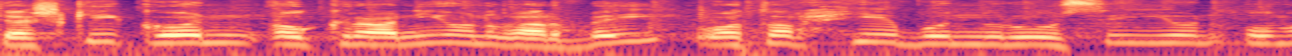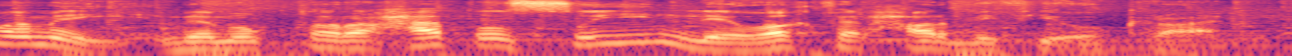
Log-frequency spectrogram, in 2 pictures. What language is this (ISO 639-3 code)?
ara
